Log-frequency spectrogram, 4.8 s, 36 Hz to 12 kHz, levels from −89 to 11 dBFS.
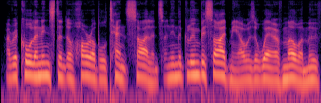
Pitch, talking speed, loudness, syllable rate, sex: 145 Hz, 250 wpm, -17 LUFS, 6.9 syllables/s, male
